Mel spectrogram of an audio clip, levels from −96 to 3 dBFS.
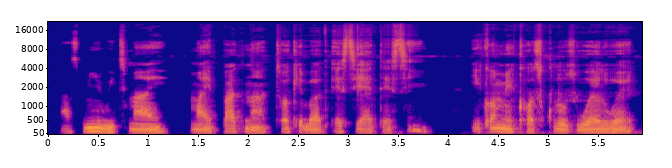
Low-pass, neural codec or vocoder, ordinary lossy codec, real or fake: none; none; none; real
